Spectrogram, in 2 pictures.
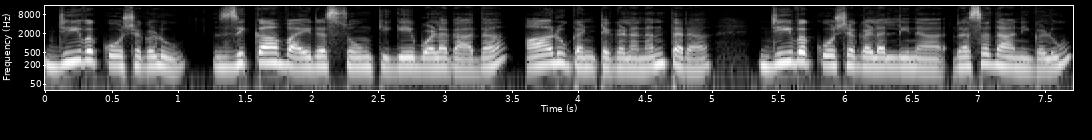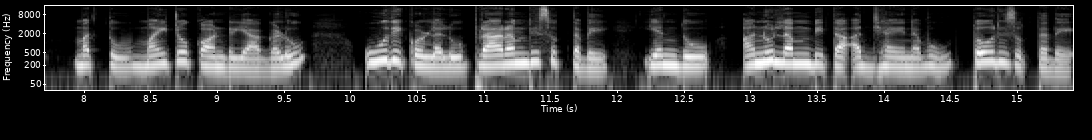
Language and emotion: Kannada, neutral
